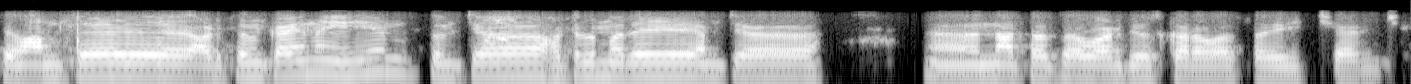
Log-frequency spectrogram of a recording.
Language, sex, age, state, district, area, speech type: Marathi, male, 60+, Maharashtra, Osmanabad, rural, conversation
